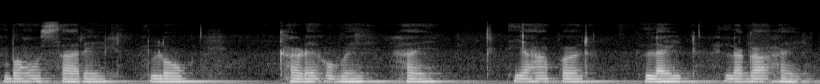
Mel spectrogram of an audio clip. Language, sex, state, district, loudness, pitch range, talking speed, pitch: Hindi, male, Chhattisgarh, Raipur, -16 LUFS, 130-135 Hz, 80 wpm, 130 Hz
